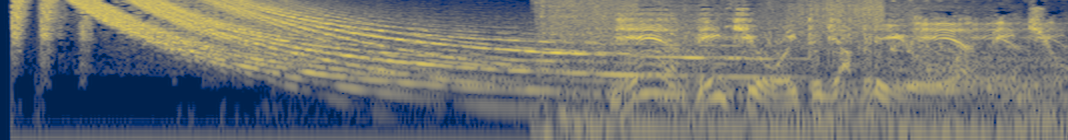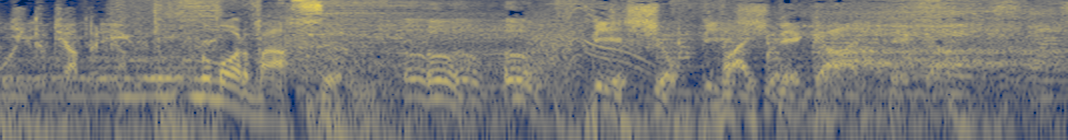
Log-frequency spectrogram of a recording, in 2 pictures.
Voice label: demo locutor

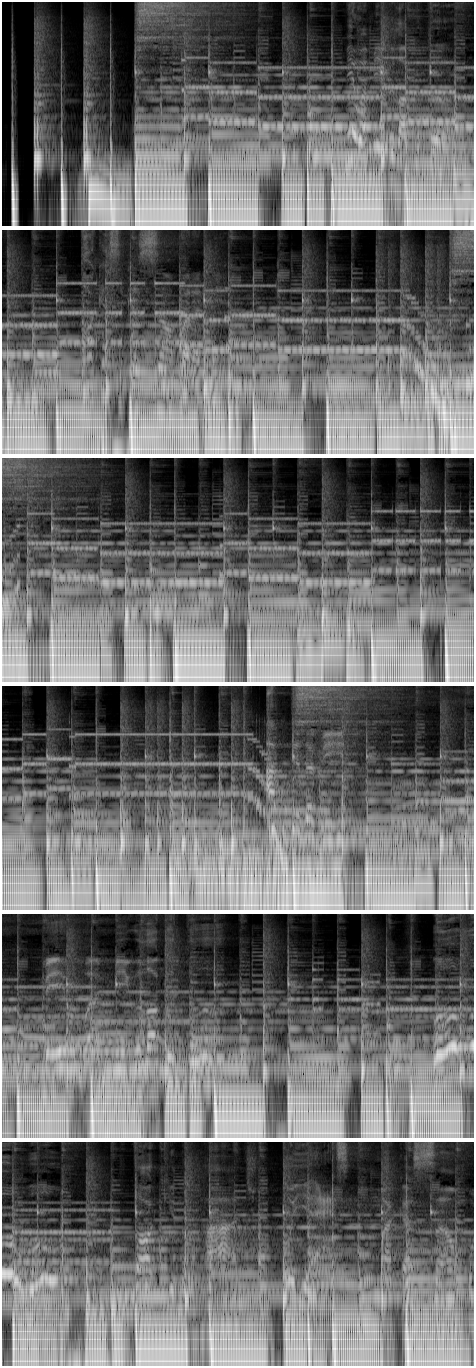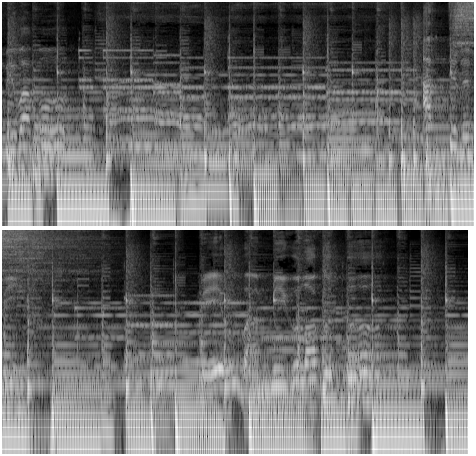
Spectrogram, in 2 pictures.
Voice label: locutor

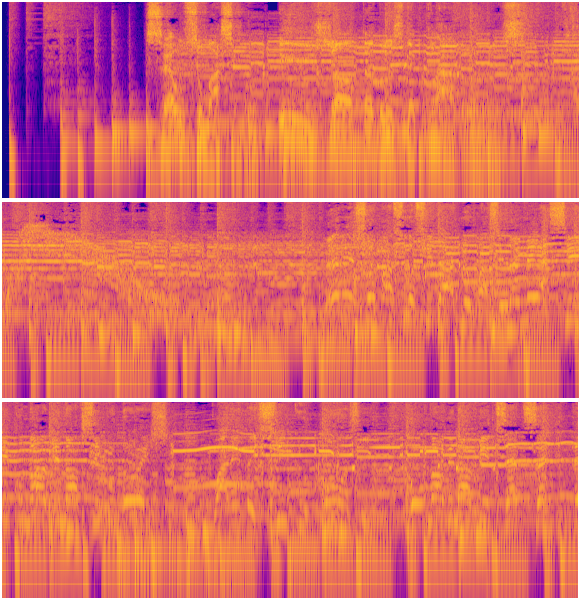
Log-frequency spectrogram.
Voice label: locutor

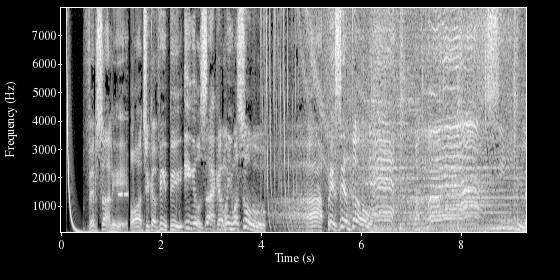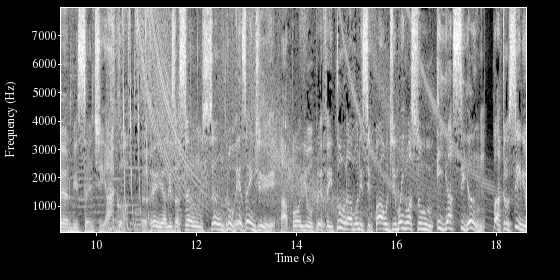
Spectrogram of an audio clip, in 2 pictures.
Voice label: spot

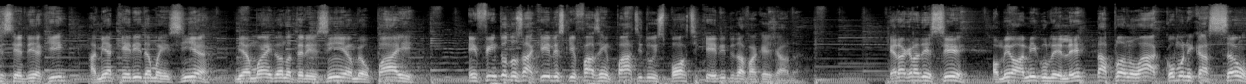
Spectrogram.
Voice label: Locutor agradecimento

